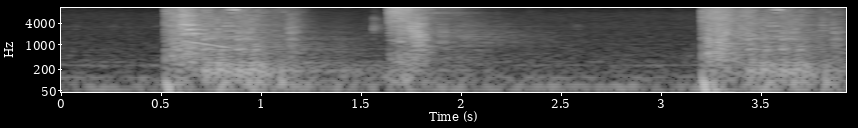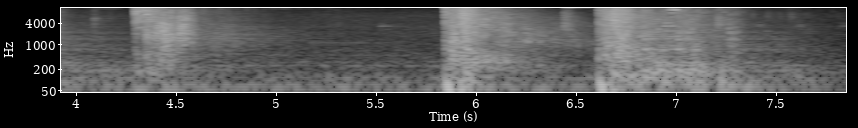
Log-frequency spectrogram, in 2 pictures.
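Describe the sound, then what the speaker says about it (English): Pistol shots at a target range in the video game Alpha Protocol ring out in sharp, loud bursts, six reports in three close pairs, each with a short echoing tail. "Equip the pistol, then aim down range, and take some shots at the target."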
